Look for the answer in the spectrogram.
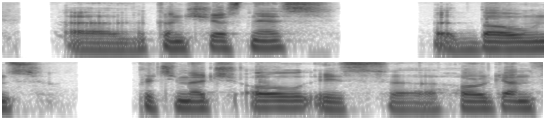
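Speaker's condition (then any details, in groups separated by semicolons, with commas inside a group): No condition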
